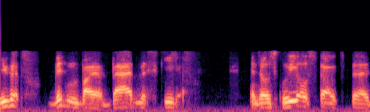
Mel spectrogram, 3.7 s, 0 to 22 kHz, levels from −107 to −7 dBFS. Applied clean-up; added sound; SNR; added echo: neural diffusion model UNIVERSE++.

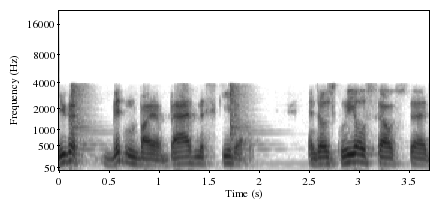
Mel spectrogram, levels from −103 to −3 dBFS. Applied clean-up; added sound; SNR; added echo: none; Snare drum; 18 dB; none.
